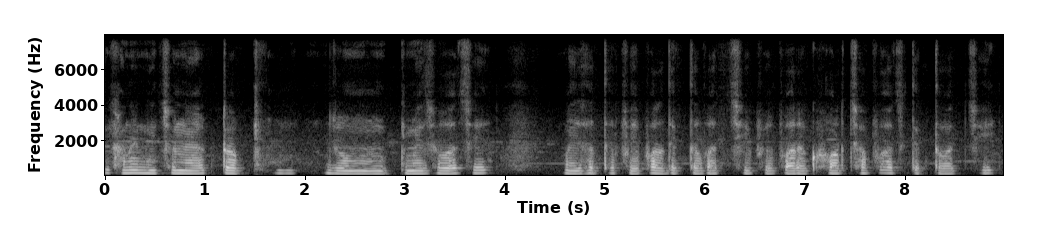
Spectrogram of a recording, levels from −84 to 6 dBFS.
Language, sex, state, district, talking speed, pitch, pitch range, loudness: Bengali, male, West Bengal, Dakshin Dinajpur, 100 wpm, 150 Hz, 145-160 Hz, -22 LUFS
